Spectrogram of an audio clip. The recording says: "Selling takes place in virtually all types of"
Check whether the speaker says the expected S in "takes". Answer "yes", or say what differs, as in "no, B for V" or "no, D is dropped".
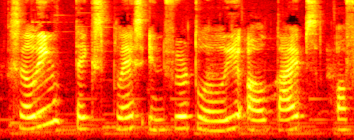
yes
